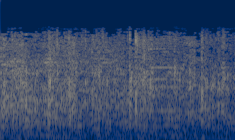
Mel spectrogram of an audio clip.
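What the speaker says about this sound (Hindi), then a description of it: "इनके लिए ताली बजा दीजिए आप लोग भी" Audience at a Hindi comedy poetry gathering applauding, a thick, even wash of clapping from many hands, loud and sustained throughout.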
